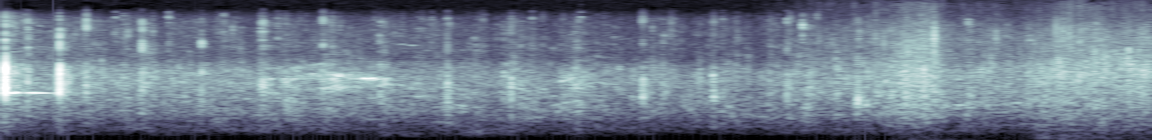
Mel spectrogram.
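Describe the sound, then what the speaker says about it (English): Applause from an audience in a high school gathering for a coach's award, a fairly quiet, steady patter of clapping heard from a distance without talk over it. "Let's give her a round of applause."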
